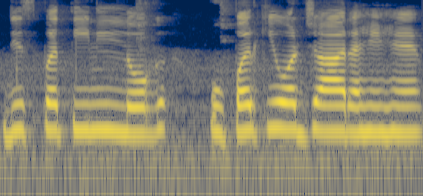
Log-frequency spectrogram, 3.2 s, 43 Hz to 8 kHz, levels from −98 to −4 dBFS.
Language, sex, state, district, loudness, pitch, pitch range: Hindi, female, Punjab, Pathankot, -16 LUFS, 245 Hz, 235-250 Hz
